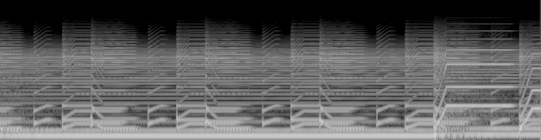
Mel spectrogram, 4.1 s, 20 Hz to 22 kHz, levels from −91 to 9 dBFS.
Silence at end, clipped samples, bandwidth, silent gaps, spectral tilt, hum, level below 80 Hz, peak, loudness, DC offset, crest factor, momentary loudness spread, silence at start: 0 s; under 0.1%; 8.4 kHz; none; -5.5 dB/octave; none; -48 dBFS; 0 dBFS; -15 LUFS; under 0.1%; 14 dB; 3 LU; 0 s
